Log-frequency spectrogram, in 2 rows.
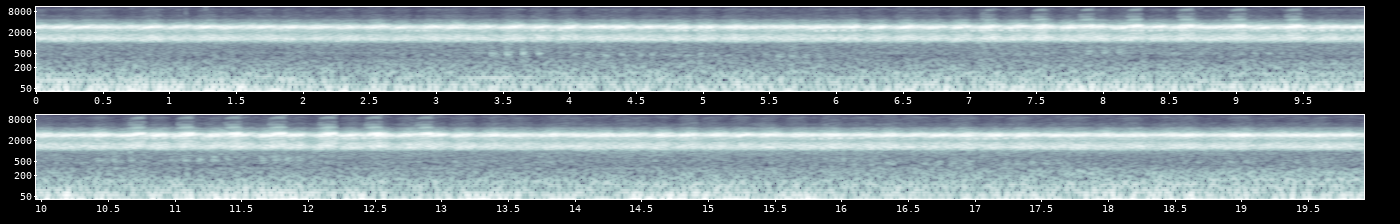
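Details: Large frog chorus in Japanese rice paddies at midnight, Nagaoka, Niigata, recorded with a Zoom H4n; steady dense croaking from many animals, some nearer callers adding rapid pulsed bursts mid-recording.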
